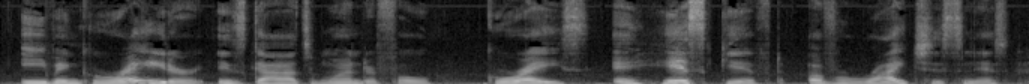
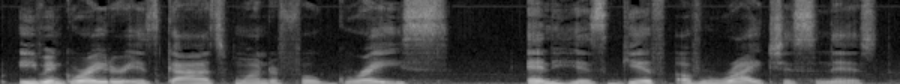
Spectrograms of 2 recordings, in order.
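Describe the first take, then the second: The two takes are said the same way.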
